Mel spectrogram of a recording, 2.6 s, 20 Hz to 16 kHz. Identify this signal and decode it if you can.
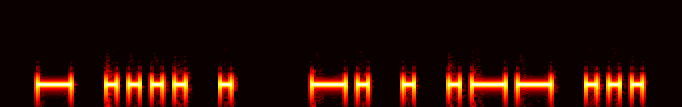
Morse code, heard as a keyed tone, about 28 wpm, 700 Hz. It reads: THE NEWS
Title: Sentences from Top 1000 Words - Review Part 4 - 28wpm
